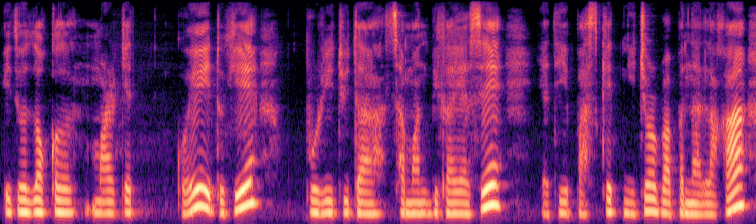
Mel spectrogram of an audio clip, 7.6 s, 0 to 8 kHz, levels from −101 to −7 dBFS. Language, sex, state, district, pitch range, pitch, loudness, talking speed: Nagamese, female, Nagaland, Dimapur, 150-170 Hz, 155 Hz, -18 LUFS, 125 wpm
